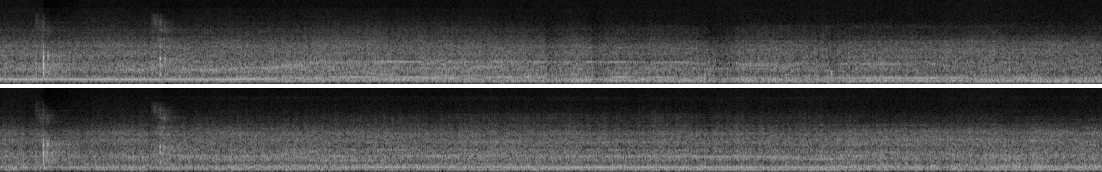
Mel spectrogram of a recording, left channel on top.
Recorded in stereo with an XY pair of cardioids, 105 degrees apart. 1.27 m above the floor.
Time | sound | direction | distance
0.3 | footsteps | 10° left | 5 m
